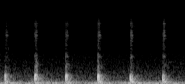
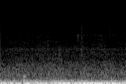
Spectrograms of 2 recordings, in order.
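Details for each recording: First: Nissan Terrano, cluster meter removed, panel struck by hand: sharp hollow knocks about three a second from a loose metal strip, likely left loose when the dashboard was previously opened elsewhere; fix is tightening the strip. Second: Nissan Terrano, driving on road after tightening loose dashboard strip near instrument cluster: earlier a rattle came from the cluster area, now only low road rumble and a quiet cabin, no ticking or buzzing. Fault blamed on careless earlier outside work.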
